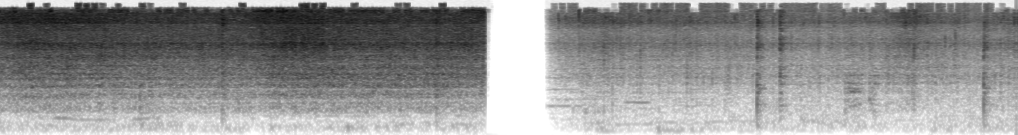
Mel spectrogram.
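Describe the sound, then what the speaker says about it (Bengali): Potatoes with shrimp frying in a wok in a village kitchen, a steady loud sizzle with stirring scrapes, cutting out briefly to silence before a quieter, continuing sizzle. "এগুলো সুন্দর করে ভাজি করে নেবে।"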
